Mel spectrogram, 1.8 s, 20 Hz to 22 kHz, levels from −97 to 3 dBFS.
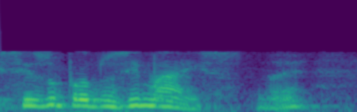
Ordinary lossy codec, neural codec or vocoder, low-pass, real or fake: AAC, 16 kbps; vocoder, 44.1 kHz, 128 mel bands every 256 samples, BigVGAN v2; 7.2 kHz; fake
